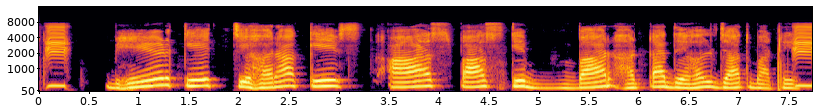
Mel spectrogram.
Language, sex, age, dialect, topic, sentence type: Bhojpuri, male, 18-24, Western, agriculture, statement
